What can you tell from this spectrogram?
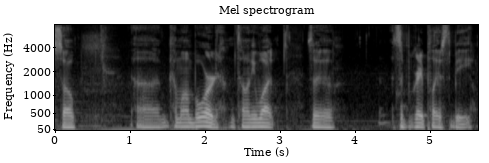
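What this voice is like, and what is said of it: Sick-sounding voice. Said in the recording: “I apologize for my voice. I've been dealing with a pretty bad chest infection”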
